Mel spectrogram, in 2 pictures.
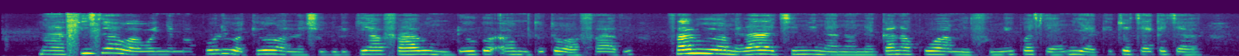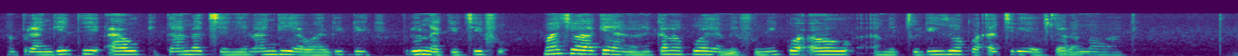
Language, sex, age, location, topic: Swahili, female, 25-35, Nairobi, government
